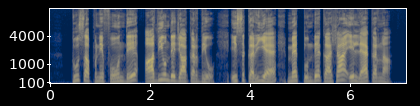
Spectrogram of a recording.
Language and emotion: Dogri, angry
